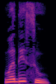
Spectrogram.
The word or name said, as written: ವಧಿಸು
